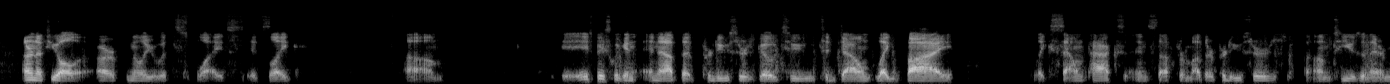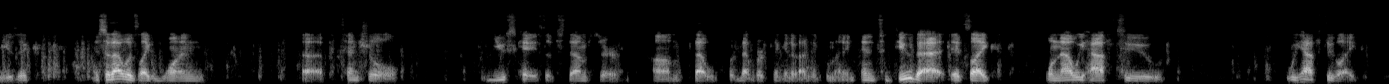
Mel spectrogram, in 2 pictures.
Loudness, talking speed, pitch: -25 LUFS, 160 wpm, 305 Hz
